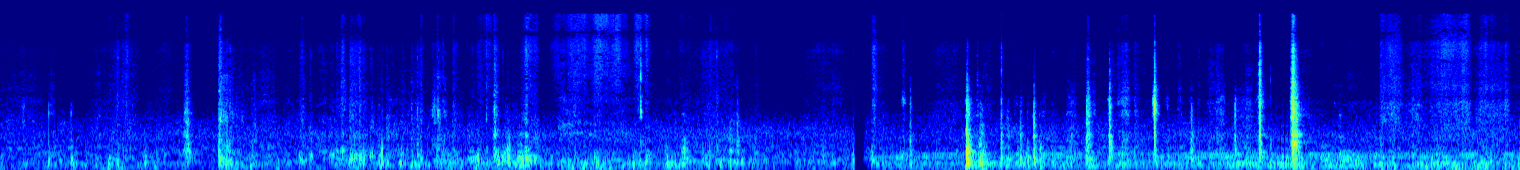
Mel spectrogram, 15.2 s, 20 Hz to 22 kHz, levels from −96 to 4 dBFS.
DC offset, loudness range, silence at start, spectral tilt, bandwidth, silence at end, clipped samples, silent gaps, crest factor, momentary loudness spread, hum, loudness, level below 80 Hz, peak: under 0.1%; 15 LU; 0 s; -4 dB/octave; 16.5 kHz; 0 s; under 0.1%; 8.55-8.63 s; 38 dB; 21 LU; none; -49 LUFS; -70 dBFS; -14 dBFS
